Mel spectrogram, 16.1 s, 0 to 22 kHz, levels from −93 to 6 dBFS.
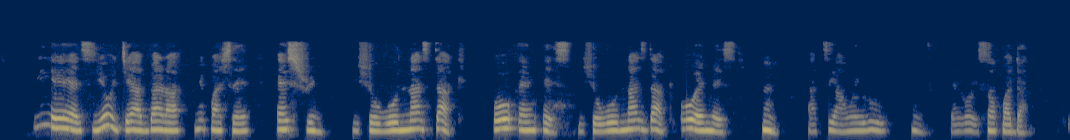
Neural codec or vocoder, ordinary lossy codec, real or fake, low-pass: none; MP3, 48 kbps; real; 7.2 kHz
